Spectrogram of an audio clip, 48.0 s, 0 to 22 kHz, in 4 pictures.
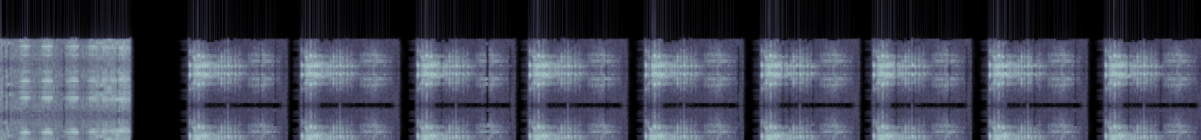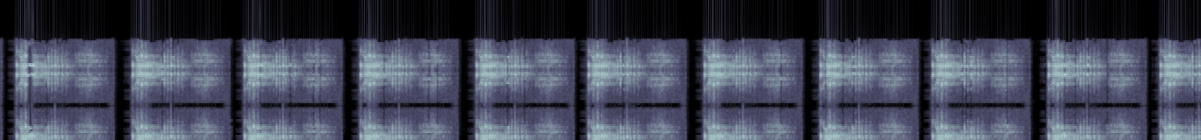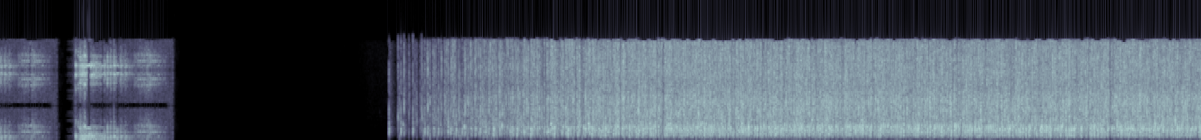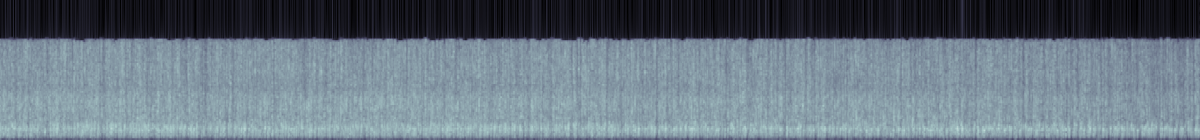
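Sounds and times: lion roaring: 0:01.9 - 0:25.7.

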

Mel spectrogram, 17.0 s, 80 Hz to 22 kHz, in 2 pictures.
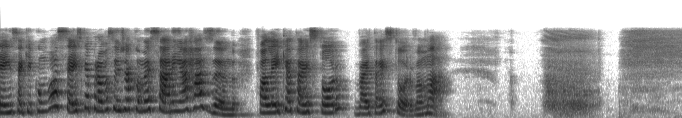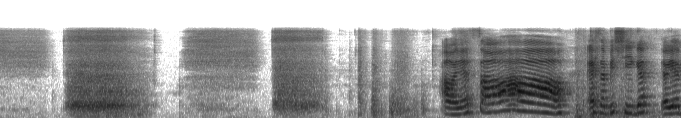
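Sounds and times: person blowing up a balloon: 0:06.8 - 0:13.9.

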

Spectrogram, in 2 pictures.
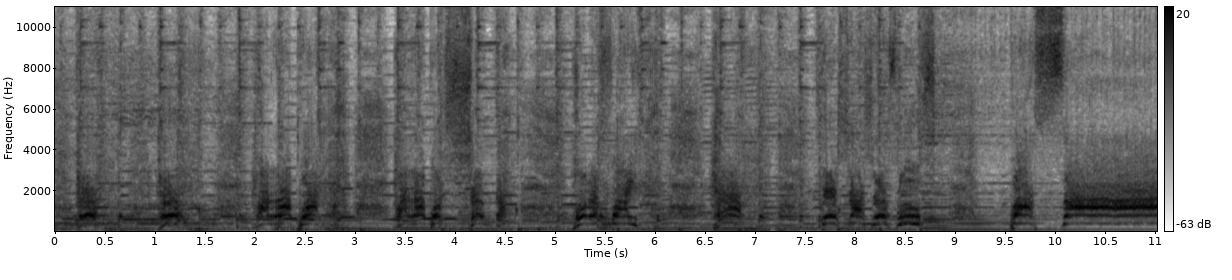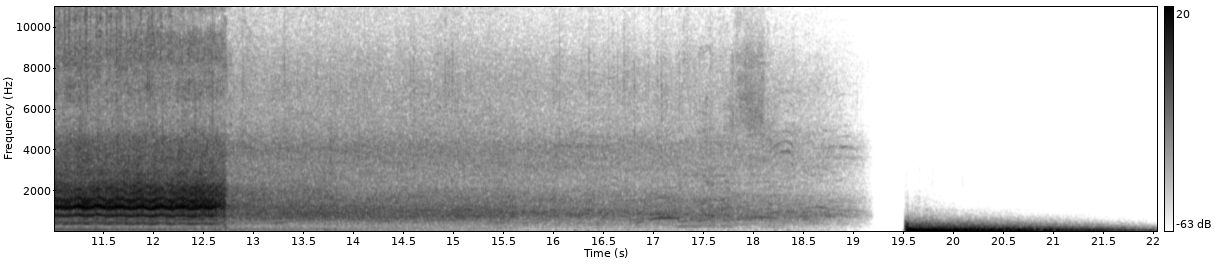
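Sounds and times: church worship band with voices: 0:00.0 - 0:10.3.

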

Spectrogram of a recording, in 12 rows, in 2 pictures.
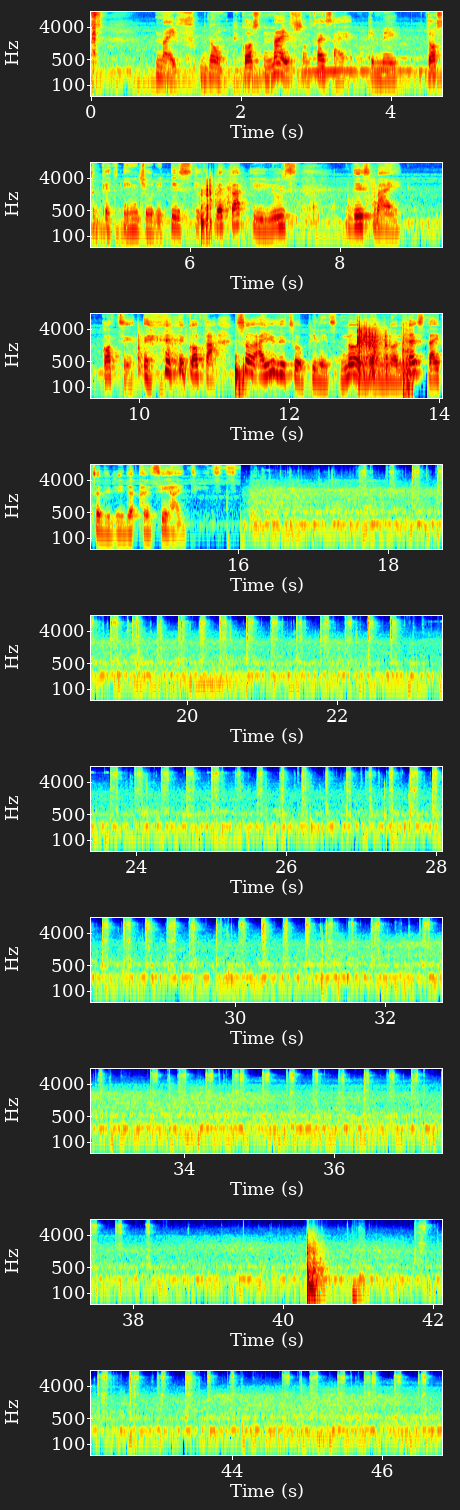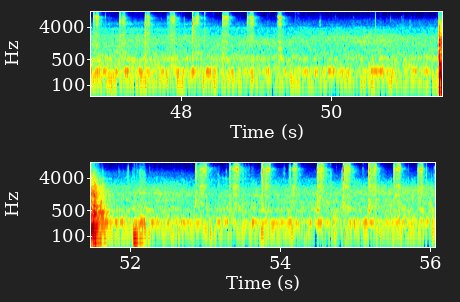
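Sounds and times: low steady hum: 0:00.0 - 0:56.0
peeler scraping potato: 0:15.7 - 0:38.4, 0:41.8 - 0:49.6, 0:52.8 - 0:56.0
sharp knocks: 0:40.3 - 0:41.1, 0:51.4 - 0:52.2.

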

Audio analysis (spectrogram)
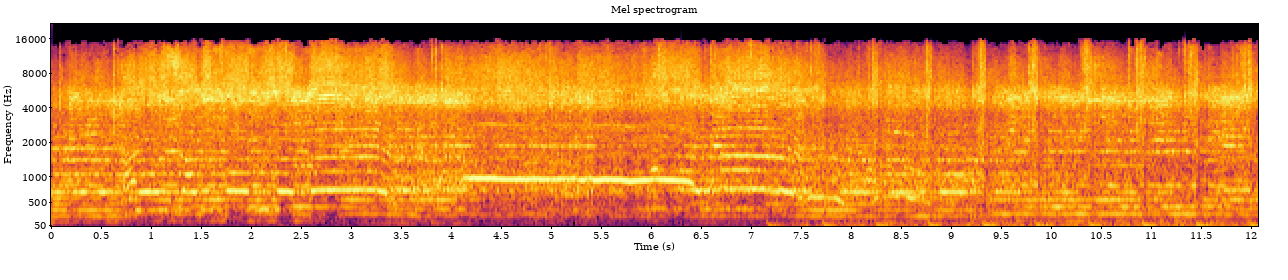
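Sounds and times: crowd noise: 0:00.0 - 0:12.0
rock band playing live: 0:00.0 - 0:12.0.

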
